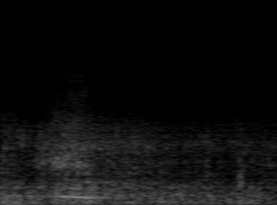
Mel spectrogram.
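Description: Faint, steady background noise on a videoconference audio line during a pause in speech, with no distinct event.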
